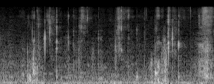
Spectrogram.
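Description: Close-miked chewing of soft glazed pork belly: wet mouth and lip sounds with irregular small clicks, a few sharper ones about a second and a half in.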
